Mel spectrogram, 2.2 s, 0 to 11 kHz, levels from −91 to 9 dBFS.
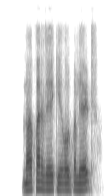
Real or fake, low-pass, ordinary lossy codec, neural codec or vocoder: fake; 7.2 kHz; Opus, 16 kbps; codec, 16 kHz, 0.5 kbps, FreqCodec, larger model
